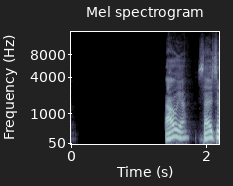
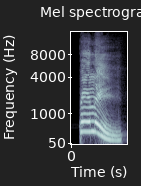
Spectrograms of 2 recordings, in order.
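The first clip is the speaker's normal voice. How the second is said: commanding; 7 semitones higher, 6 dB louder than usual. Retold or imitated. Pastor retells God's command.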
